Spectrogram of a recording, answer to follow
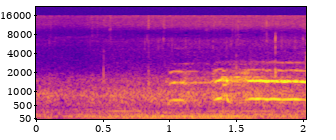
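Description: A faint rooster crow: one drawn-out call starting about halfway in, stepping up slightly in pitch and then holding.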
